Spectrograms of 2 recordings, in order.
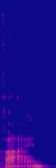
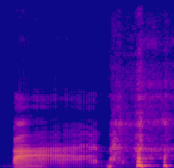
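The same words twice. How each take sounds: First: The word is said flatly and boringly. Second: The word is said brightly and with energy. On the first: "That's kind of a boring version of fine" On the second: "If you say it differently, it just makes you feel different"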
